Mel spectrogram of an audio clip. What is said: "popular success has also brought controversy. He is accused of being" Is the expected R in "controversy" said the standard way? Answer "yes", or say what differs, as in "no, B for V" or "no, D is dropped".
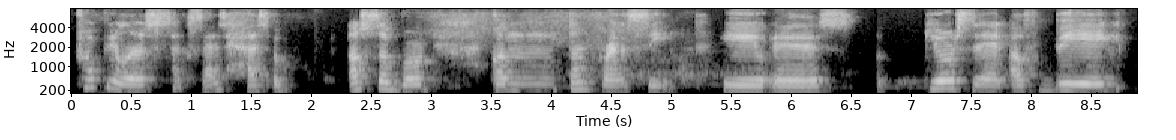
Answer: no, R is dropped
